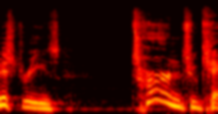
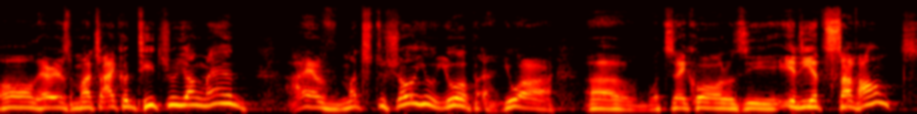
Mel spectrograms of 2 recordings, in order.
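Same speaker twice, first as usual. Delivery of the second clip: put-on French accent. In a game, a character speaks to a young man: put-on French accent. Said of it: "I'm sure all of our French listeners will love my accent. / he goes over and he like closes the door, / I'm sure all of our French listeners will love my accent".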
